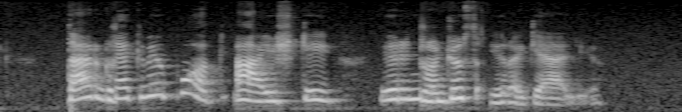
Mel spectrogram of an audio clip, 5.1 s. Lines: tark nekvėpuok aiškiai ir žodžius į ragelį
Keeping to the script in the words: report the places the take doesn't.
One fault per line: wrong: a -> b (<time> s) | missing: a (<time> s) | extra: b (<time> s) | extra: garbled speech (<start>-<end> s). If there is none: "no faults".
no faults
